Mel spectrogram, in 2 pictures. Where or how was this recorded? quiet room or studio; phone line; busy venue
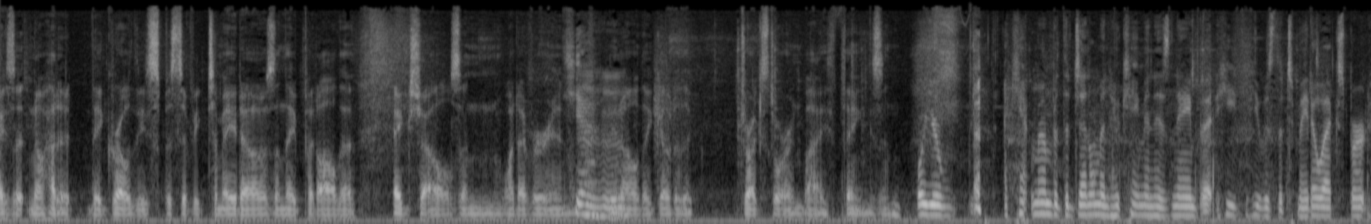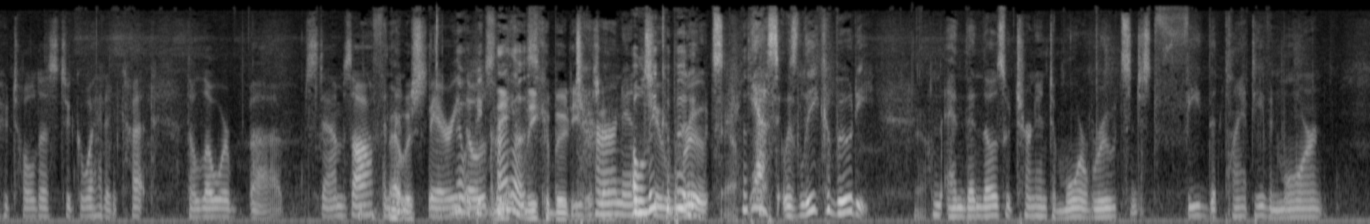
busy venue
